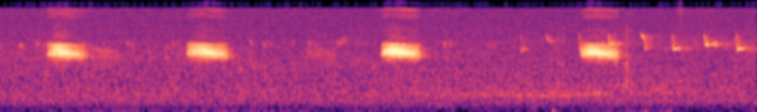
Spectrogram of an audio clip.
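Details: Young common starling at the nest hole waiting to be fed by its parents, giving short hoarse high-pitched calls roughly every one and a half seconds, four clear calls followed by fainter scratchy notes.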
